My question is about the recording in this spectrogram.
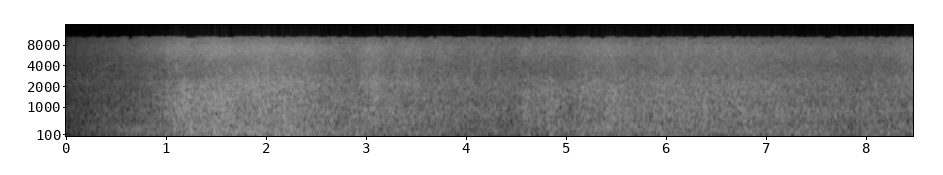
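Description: Sea surf washing against a rocky shore: a steady rushing that fades in over about the first second, then swells and eases gently.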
